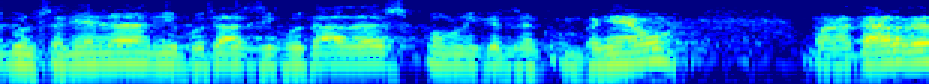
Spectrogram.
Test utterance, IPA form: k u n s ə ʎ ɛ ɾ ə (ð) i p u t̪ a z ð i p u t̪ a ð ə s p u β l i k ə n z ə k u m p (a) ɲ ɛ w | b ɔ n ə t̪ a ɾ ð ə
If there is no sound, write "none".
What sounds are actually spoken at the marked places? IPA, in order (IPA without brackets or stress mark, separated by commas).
ð, ə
